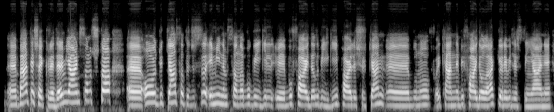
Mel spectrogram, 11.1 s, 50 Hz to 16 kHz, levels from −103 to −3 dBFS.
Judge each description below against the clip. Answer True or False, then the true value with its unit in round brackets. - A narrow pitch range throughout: False (3.1 semitones)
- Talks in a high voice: True (225 Hz)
